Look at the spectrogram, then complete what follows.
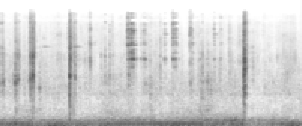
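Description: Clicks and small rattles of a holster being handled and fitted at the waistband, with one sharp snap about three seconds in.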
